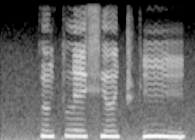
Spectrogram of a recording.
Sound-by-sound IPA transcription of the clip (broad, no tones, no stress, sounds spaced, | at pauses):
k ə̃ k l e sʲ ə̃ t͡ʃʼ ĩ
